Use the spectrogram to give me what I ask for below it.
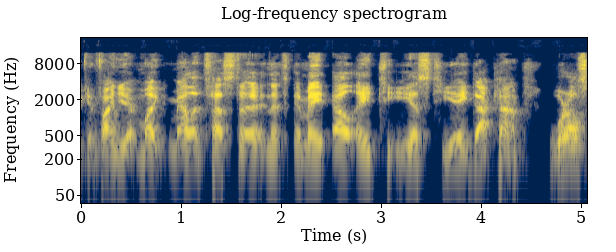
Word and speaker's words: Malatesta: It's kind of cool how it flows. Malatesta. It's how many vowels are there? Malatesta, like 4 vowel or 4 syllables in it.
